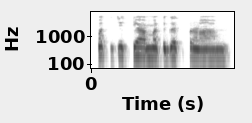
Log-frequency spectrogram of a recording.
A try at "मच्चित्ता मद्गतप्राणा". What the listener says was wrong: वो प्रणाम कहाँ लिखा है? मच्चित्ता मदगत प्राणा।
